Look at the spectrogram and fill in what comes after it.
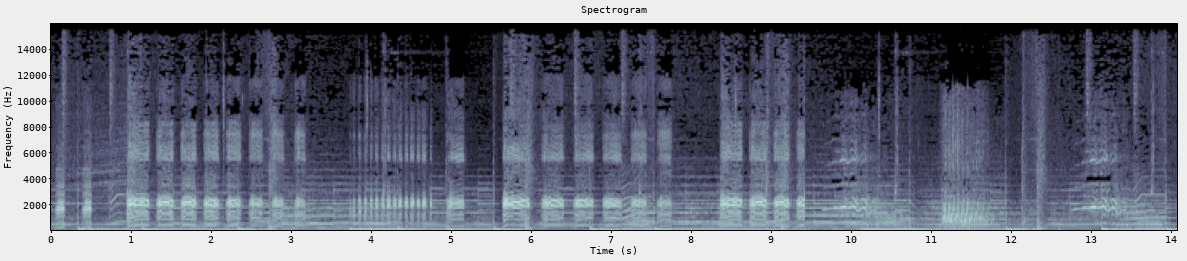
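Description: Waterfowl quacking in quick runs of short calls, about five a second, several runs in a row, over gentle background music.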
